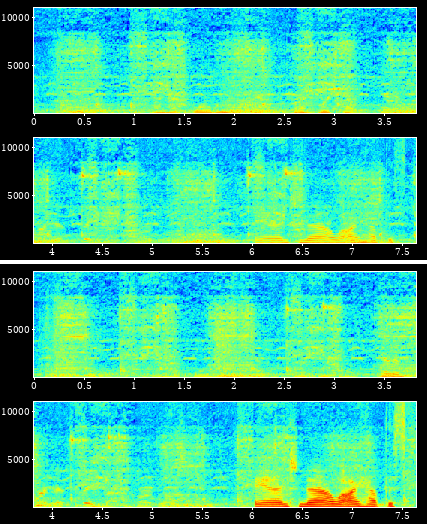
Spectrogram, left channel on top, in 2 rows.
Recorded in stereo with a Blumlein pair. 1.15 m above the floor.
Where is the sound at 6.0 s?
55° right.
